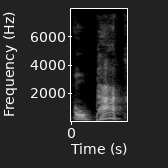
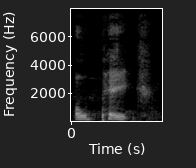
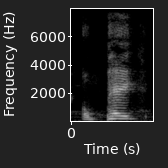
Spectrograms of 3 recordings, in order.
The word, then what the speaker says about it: opaque: a movie it's not gonna go well and OPIC ooh won't let light through and I know PACU is a cross between a llama and an alpaca the word is pronounced opaque okay opaque no light gets through electrical conductivity we've already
